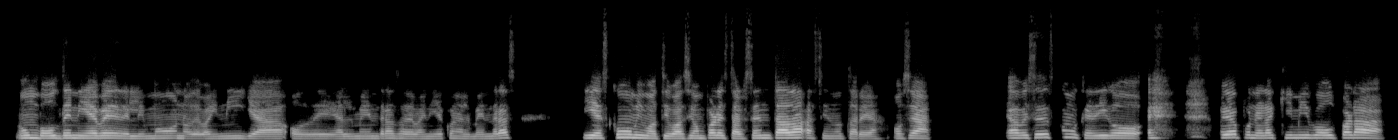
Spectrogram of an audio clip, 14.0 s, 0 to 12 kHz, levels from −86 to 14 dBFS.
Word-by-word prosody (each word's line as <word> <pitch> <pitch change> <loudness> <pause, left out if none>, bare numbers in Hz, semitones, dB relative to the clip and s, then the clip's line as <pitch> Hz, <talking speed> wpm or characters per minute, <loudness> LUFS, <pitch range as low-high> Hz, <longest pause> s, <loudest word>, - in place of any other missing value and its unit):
un 215 +1 +3
bol 210 0 +3
de 215 0 +3
nieve 210 0 +3
de 190 -1 -1
limón, 195 +2 -4
o 185 - -6
de 180 - -2
vainilla, 180 0 -2
o 175 - -6
de 170 0 -6
almendras, 185 +2 -5
o - - -6
de 180 -1 -3
vainilla 175 +1 -8
con 195 0 -8
almendras 180 +5 -3 0.6
y 215 0 +3
es 210 -2 +2
como 260 0 +3
mi 235 -2 +3
motivación 195 0 +1
para 220 +2 +4
estar 190 -3 0
sentada 225 +3 +6
haciendo 195 -4 -5
tarea. 175 -2 -5
O 195 - -7
sea, 195 -2 +1 0.7
a 215 +1 +3
veces 240 +5 +1
es 260 - -8
como 275 -1 -6
que 210 -1 -4
digo: 210 -1 +1 0.8
"Voy 250 - +4
a 260 - +4
poner 225 -3 -3
aquí 225 +1 -4
mi 235 0 -1
bol 225 -1 0
para 230 -5 +3
200 Hz, 180 wpm, -20 LUFS, 185-220 Hz, 0.8 s, sentada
